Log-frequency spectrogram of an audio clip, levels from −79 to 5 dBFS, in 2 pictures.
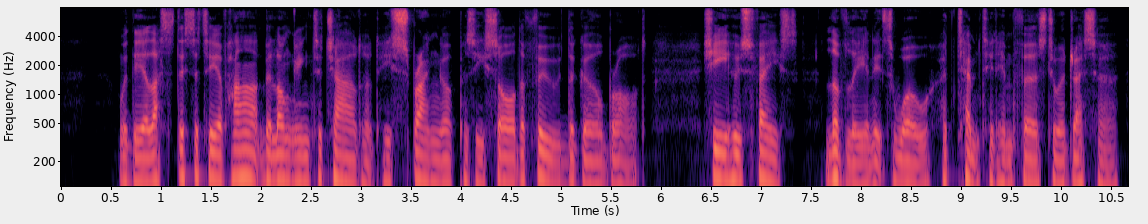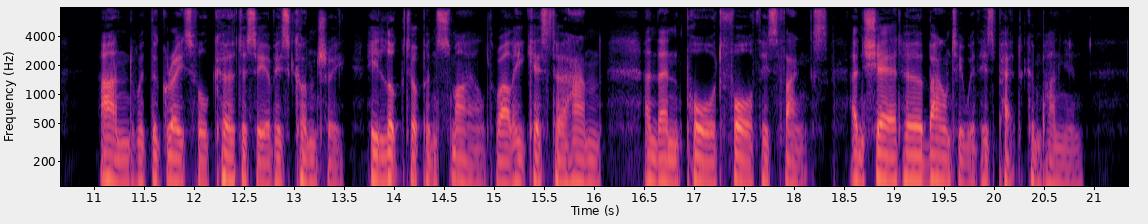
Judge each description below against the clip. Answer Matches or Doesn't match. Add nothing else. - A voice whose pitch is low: Matches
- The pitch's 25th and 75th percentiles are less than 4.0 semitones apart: Matches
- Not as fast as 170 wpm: Doesn't match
